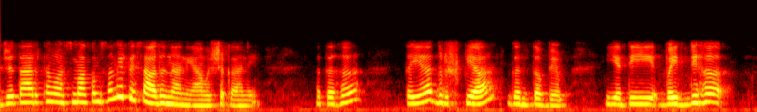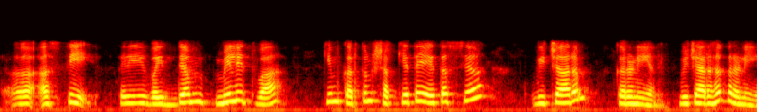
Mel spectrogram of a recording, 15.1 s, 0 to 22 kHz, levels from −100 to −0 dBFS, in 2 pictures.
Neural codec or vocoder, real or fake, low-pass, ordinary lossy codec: codec, 16 kHz, 4.8 kbps, FACodec; fake; 5.4 kHz; Opus, 32 kbps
